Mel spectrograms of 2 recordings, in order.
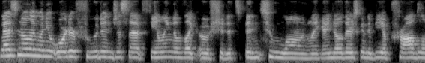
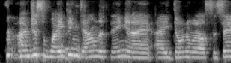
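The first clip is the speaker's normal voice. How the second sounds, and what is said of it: Put-on Staten Island accent. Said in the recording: “you do a great Staten Island accent ... Staten Island accent is the best. The best accent.”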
